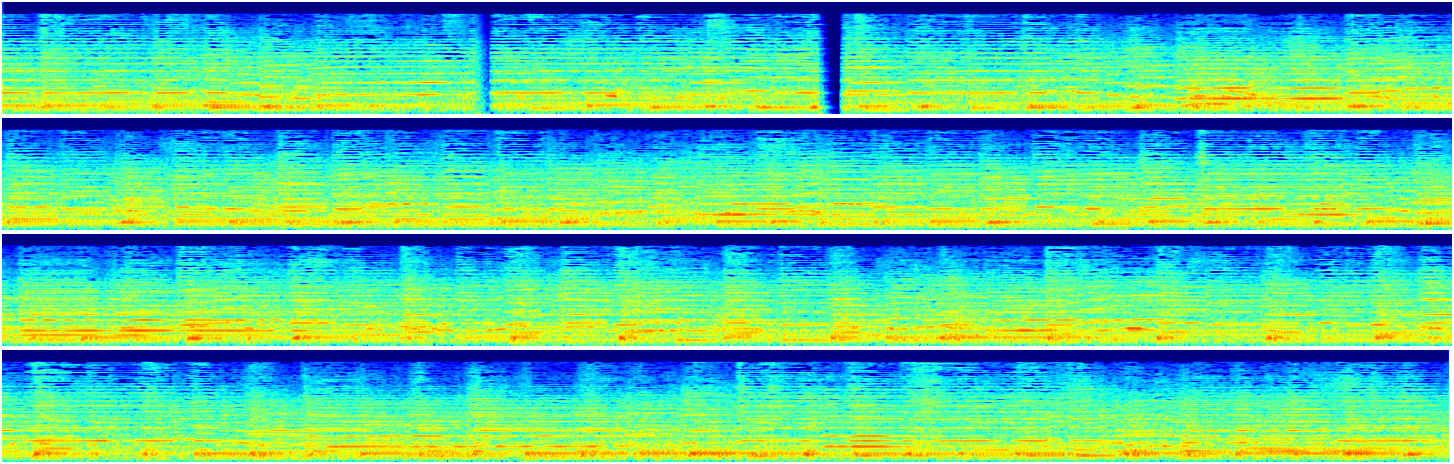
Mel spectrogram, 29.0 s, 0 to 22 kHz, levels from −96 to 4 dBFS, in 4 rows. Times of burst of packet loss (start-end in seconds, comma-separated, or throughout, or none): 2.35-2.46, 4.07-4.22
